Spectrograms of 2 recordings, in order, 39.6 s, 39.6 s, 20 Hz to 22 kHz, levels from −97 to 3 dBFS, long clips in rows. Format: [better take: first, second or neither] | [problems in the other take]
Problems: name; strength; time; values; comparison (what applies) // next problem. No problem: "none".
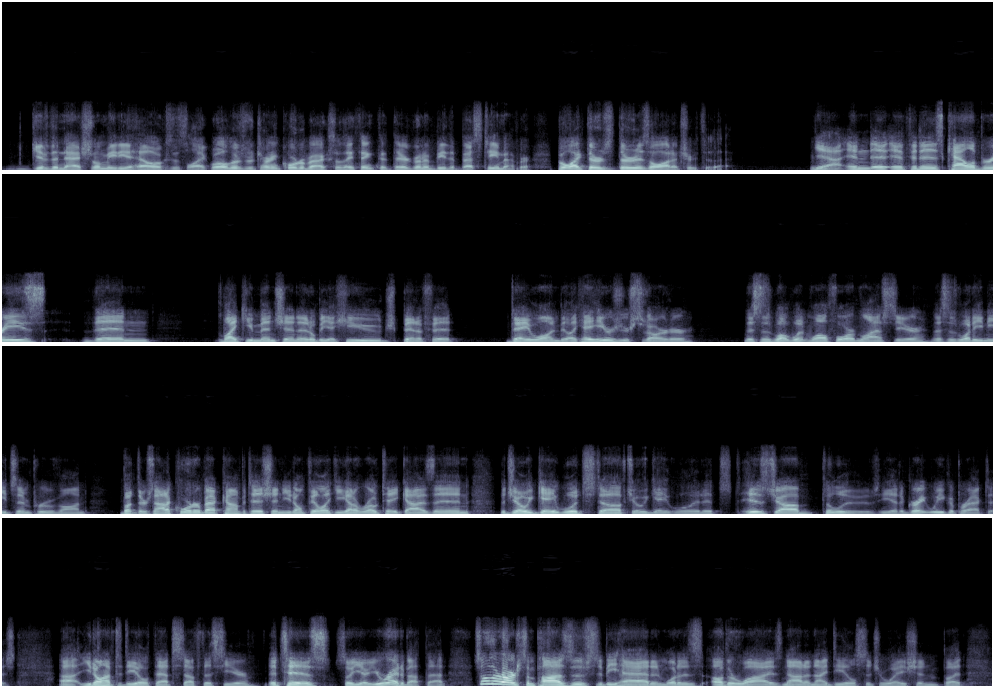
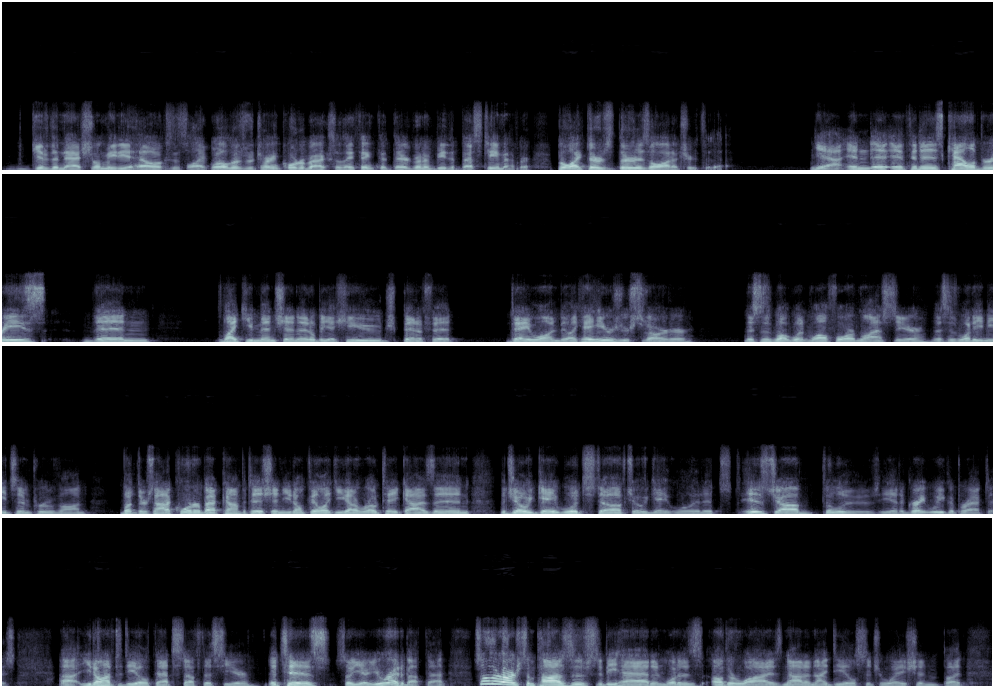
first | garbled, watery; badly; nothing above 7.5 kHz; slightly in the first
